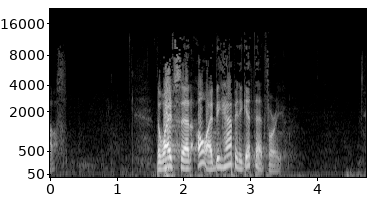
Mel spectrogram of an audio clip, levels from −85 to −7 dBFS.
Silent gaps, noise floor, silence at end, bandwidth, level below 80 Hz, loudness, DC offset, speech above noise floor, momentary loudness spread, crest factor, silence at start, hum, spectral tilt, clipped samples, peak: none; -63 dBFS; 1.3 s; 12.5 kHz; -52 dBFS; -20 LUFS; under 0.1%; 43 dB; 14 LU; 16 dB; 0 s; none; -5.5 dB/octave; under 0.1%; -6 dBFS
